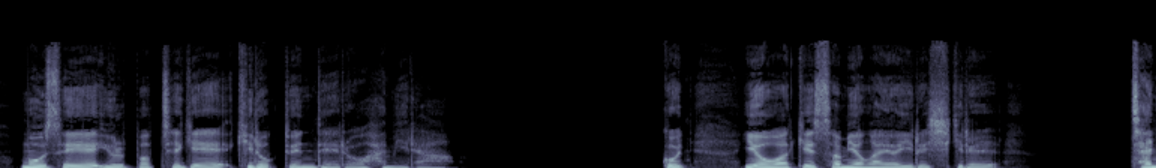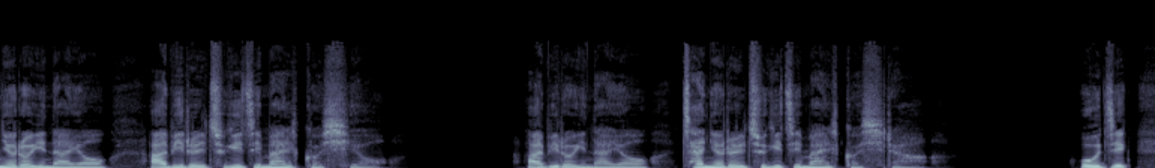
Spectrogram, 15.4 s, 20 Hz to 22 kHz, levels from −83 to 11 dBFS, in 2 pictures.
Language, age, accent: Korean, 40-59, native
